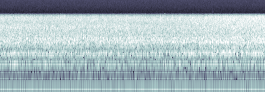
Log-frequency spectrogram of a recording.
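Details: Honey bee practice swarm of a beekeeper's colony, bees clumping on their box; steady, dense wing drone with a slight shimmer, constant and unvarying from start to finish.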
